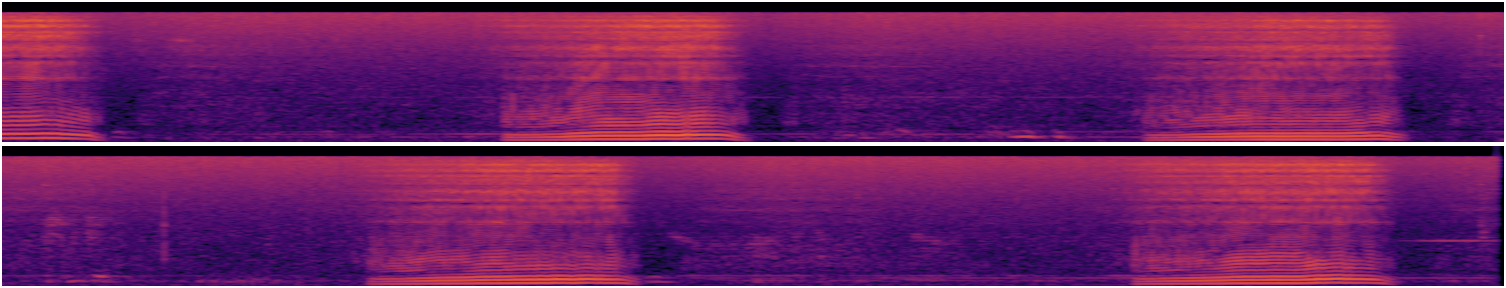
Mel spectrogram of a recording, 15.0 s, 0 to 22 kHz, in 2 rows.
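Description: Loud, deep rattling snores on each breath in, about 17 a minute, with quiet breathing out between them: ordinary heavy snoring.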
